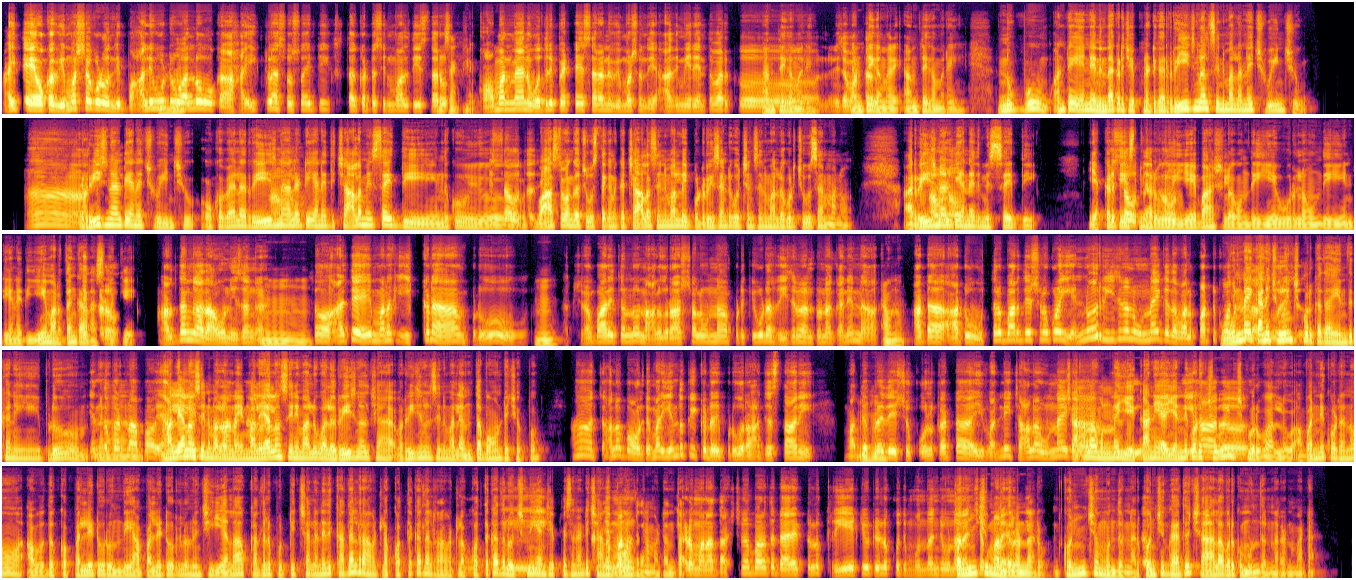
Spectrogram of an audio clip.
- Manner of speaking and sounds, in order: in English: "హై క్లాస్ సొసైటీ‌కి"; in English: "ఎగ్జాక్ట్‌లీ"; in English: "కామన్ మ్యాన్"; in English: "రీజనల్"; other background noise; in English: "రీజనాలిటీ"; in English: "రీజినాలిటీ"; in English: "రీసెంట్‌గా"; in English: "రీజనాలిటీ"; in English: "సో"; in English: "రీజనల్"; in English: "స్టోరీస్"; in English: "రీజనల్"; in English: "రీజనల్"; in English: "యు యూ పీ"; in English: "క్రియేటివిటీ‌లో"
- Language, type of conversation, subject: Telugu, podcast, బాలీవుడ్ మరియు టాలీవుడ్‌ల పాపులర్ కల్చర్‌లో ఉన్న ప్రధాన తేడాలు ఏమిటి?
